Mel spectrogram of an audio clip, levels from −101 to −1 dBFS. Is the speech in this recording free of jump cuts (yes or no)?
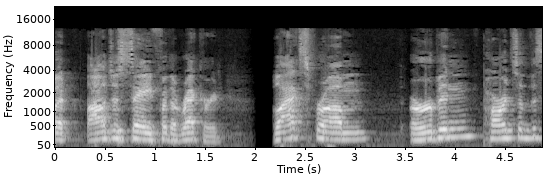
yes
